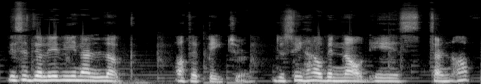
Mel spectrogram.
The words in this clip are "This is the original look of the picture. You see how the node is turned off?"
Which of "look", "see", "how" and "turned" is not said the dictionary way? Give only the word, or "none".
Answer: turned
